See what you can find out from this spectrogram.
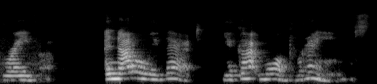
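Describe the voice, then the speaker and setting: A woman's voice: fairly high pitch, slow pace, noisy background. A woman playing a wry, slangy hardboiled male private eye in an old-time radio detective drama. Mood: gentle. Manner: slangy, wry, tough-talking. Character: hardboiled wisecracking male private eye, narrating his own case.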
